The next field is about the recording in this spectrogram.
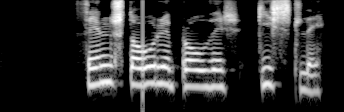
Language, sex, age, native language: Icelandic, male, 8, Icelandic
